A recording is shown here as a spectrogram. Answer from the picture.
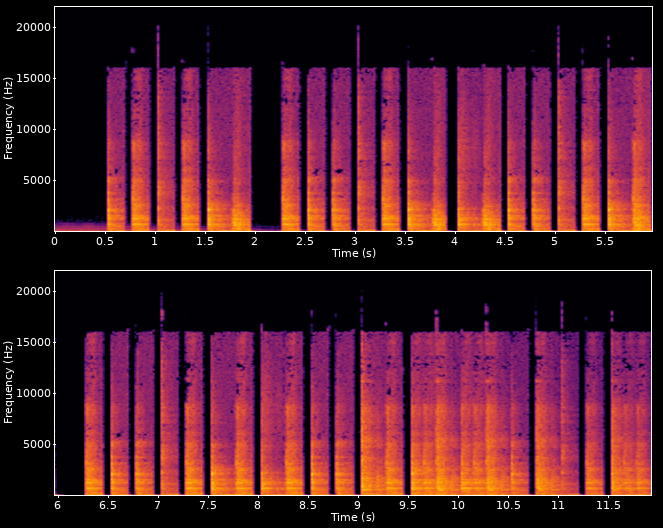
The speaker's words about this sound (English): In this telescope here, the Thorogood, I was kind of interested in the clicking and kind of clanging sound that we have here that you use to adjust the actual telescope.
